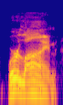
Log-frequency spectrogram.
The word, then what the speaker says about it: Werrlein: Yes, Werrlein.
